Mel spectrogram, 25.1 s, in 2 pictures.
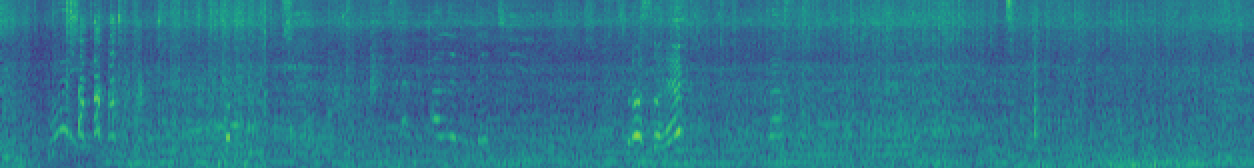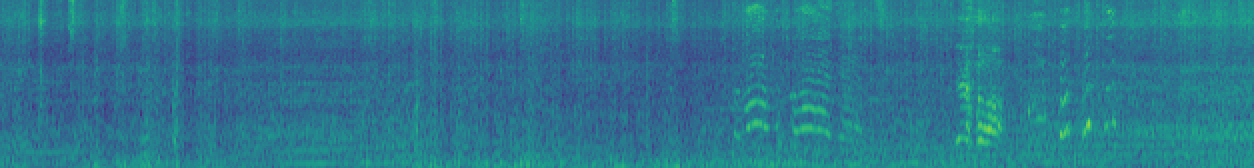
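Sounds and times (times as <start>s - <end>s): car engine revving: 0.0s - 25.0s
tyre and road noise: 0.0s - 25.0s
sharp knocks: 12.4s - 15.5s.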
